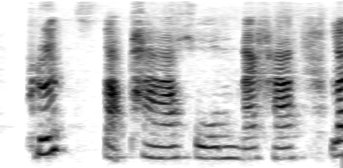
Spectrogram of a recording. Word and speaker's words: พฤษภาคม: นะ คะ คำ นี้ ตัว รึ นะ ครับ ประสม กับ พยัญชนะ ที่ เป็น ตัว พ. พาน คำ นี้ นะ คะ อ่าน ว่า พฤษภาคม พฤษภาคม นะ คะ แล้ว ก็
